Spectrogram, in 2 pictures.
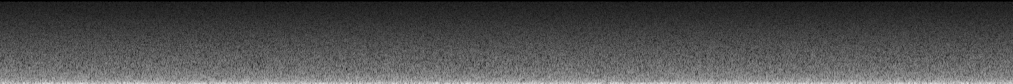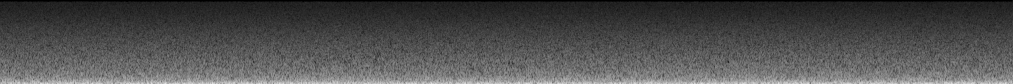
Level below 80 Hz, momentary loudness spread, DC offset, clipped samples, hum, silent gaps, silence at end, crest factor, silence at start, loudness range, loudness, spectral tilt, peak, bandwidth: -20 dBFS; 1 LU; under 0.1%; under 0.1%; none; none; 0 s; 12 dB; 0 s; 0 LU; -22 LUFS; -6 dB/octave; -4 dBFS; over 20 kHz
